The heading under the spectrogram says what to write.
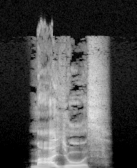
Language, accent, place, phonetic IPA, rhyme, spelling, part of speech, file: German, Germany, Berlin, [ˈmaːjos], -aːjos, Mayos, noun, De-Mayos.ogg
- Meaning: plural of Mayo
